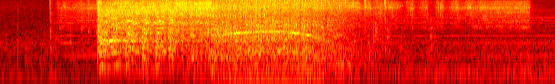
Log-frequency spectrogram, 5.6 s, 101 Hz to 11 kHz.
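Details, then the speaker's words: 1999 VW Passat 1.8L turbo starting with 50 psi fuel pressure: fires and revs briefly, runs about two seconds then sags and dies despite pedal, faint hum after; cause found to be faulty mass airflow sensor. "so that's what it does just runs for a few seconds once it starts trying to push the foot pedal and keep it running"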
